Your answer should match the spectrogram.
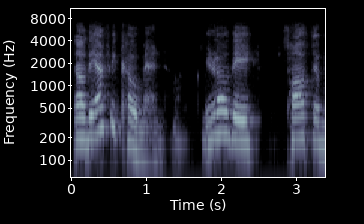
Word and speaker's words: Afikomen: Afikomen. A-F-I-K-O-M-E-N.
